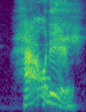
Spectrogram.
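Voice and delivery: high, loud Texas howdy. Shown as a demonstration. Teasing his friend about his Texas accent, a quick Texas howdy. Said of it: "have your accent".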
